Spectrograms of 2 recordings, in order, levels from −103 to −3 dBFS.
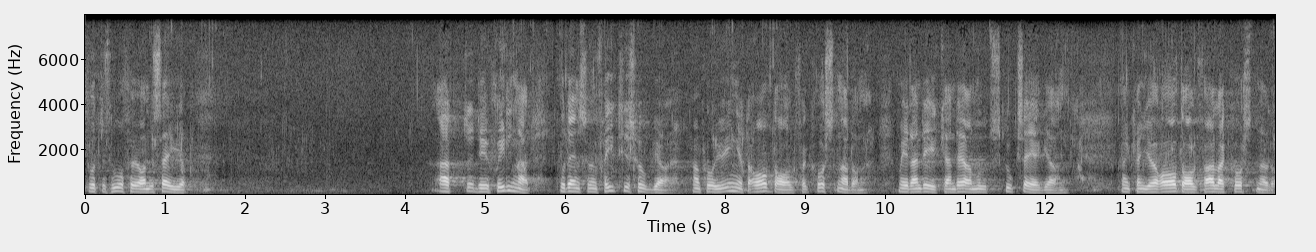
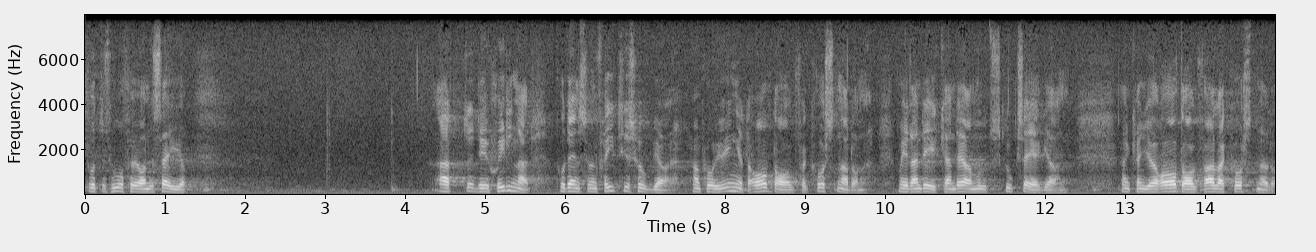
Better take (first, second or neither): second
